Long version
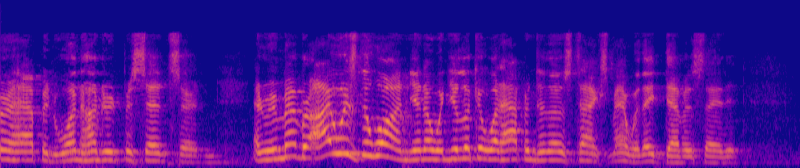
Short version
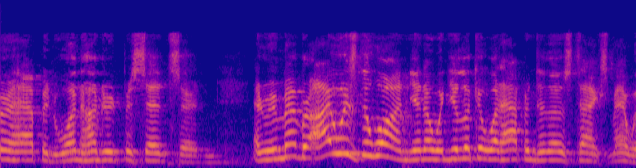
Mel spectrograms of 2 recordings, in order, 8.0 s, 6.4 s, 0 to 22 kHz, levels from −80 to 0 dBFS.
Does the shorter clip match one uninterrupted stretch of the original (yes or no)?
yes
